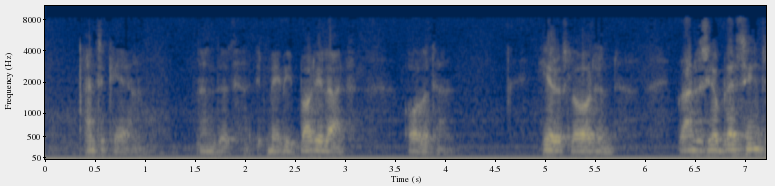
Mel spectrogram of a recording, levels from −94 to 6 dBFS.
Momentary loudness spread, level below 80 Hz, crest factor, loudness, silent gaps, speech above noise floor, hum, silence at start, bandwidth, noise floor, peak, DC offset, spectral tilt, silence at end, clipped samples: 23 LU; -66 dBFS; 20 dB; -37 LUFS; none; 24 dB; none; 0 s; 8.4 kHz; -60 dBFS; -20 dBFS; 0.8%; -6 dB/octave; 0 s; under 0.1%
